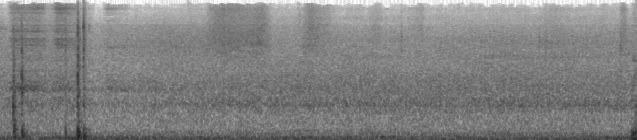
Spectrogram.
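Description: Steady low engine and road rumble of a slowly moving car, heard from inside the cabin, with two brief sharp sounds in the first second.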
